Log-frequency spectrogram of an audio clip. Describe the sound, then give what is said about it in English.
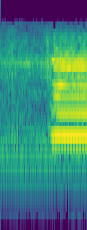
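A car speeds closer at top speed on the left side of the road, its horn blaring in a steady, brassy tone that suddenly swells louder and holds, sounding urgent with no voices. “Driving back to the city, Nick and Patsy meet a car rushing toward them at top speed on the left side of the road.”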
